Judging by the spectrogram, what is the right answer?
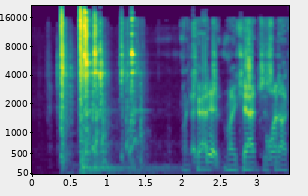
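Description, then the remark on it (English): A cat knocks a headset off a desk, making a quick burst of knocks and rattles with a sharp thunk, followed by a man starting to talk. “My cat just knocked off my headsets.”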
